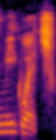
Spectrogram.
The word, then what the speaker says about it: miigwech: And Odella says miigwech, which is how you say thank you in Ojibwe.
